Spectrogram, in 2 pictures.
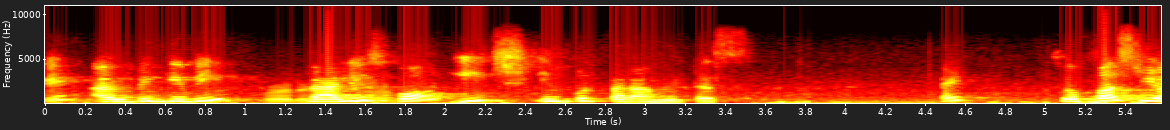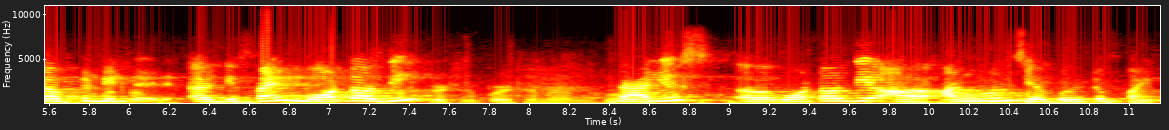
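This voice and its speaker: A woman with a high pitch speaks with long, frequent pauses. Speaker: lecturer. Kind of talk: lecture. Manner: fast.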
